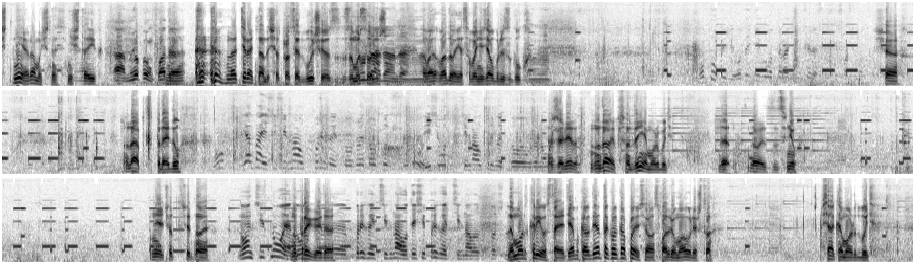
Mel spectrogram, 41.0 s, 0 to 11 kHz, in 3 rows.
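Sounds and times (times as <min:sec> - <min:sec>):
steady outdoor hiss: 0:00.0 - 0:41.0
metal detector beeps: 0:07.8 - 0:08.8, 0:09.9 - 0:10.1, 0:10.7 - 0:15.3, 0:20.0 - 0:34.0, 0:38.0 - 0:39.4, 0:40.3 - 0:41.0.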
